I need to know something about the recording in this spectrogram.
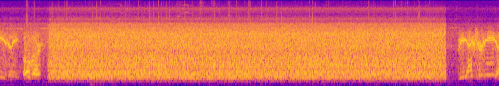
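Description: Radio static hisses loudly.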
